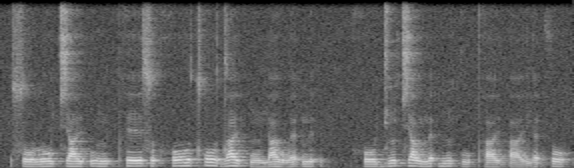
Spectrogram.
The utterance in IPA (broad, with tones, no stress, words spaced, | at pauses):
sʰo˨lo˦t͡ɕa˦ɪ̯ʔu˦˨ ŋɪ˦ʔpʰe˦ɪ̯sʰʊ˦ʔ ho˦ʊ̯tʰo˦˨ʊ̯da˦˨ɪ̯ pũ˨ja˦˨ʊ̯ wɛ˦ʔnɪ˦ʔ | ho˨ʊ̯d͡ʑũ˦˨t͡ɕa˦˨ʊ̯nɛ˦ʔ bũ˦˨ku˨pʰa˨ɪ̯ ʔa˨ɪ̯ jɛ˦ʔθo˦˨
